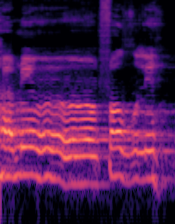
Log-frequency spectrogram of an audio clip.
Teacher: من کے نون میں اخفا ہوگا، نون کی آواز کو ناک میں چھپا کر پڑھیں گے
